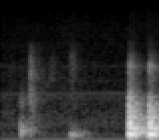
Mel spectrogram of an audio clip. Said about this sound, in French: Il en a frappé à la porte.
